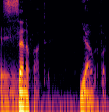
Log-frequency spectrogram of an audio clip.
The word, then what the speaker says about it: Senofonte: spell that. Mm-hmm. SENOFONTE. I'm sorry. How you say it? Senofante. Senofante.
